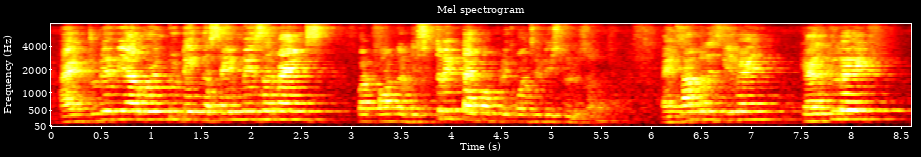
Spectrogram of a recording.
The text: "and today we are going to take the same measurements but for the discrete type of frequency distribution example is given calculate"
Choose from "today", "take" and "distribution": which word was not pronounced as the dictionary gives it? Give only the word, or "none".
distribution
